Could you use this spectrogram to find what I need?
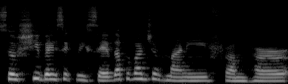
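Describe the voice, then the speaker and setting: On a very clean recording with a silent background, a woman in a Polish accent speaks with a fairly low pitch and ordinary pitch variation. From Poland. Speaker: entrepreneur, community founder. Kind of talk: podcast interview. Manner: casual, animated.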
